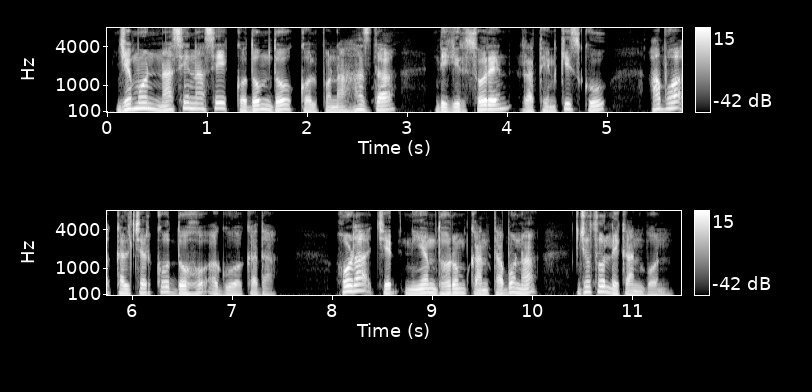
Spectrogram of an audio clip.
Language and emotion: Santali, neutral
